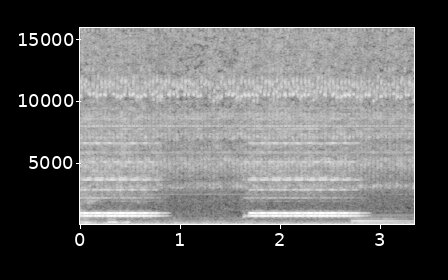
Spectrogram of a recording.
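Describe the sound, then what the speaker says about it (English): A telephone bell ringing downstairs in a house, two long rings separated by a short pause, clear and moderately loud with no voices. "phone rang noisily downstairs"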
